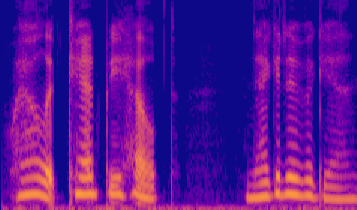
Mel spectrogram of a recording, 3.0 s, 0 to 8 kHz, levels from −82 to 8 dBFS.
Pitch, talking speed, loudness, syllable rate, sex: 205 Hz, 140 wpm, -20 LUFS, 5.6 syllables/s, female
